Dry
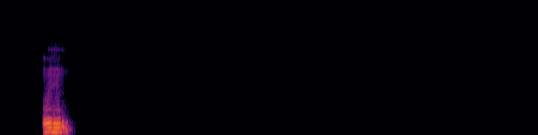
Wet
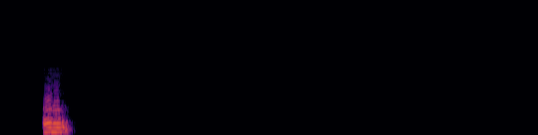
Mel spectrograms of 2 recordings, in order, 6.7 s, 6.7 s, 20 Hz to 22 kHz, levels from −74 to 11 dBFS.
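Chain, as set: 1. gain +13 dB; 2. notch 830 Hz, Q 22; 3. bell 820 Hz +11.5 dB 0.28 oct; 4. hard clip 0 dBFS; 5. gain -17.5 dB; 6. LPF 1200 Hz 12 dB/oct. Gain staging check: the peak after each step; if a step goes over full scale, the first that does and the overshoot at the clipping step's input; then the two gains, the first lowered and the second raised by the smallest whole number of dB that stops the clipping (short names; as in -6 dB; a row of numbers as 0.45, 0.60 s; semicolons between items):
+6.5, +6.5, +6.5, 0.0, -17.5, -17.0 dBFS; step 1, 6.5 dB; step 1 +6 dB, step 5 -10.5 dB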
